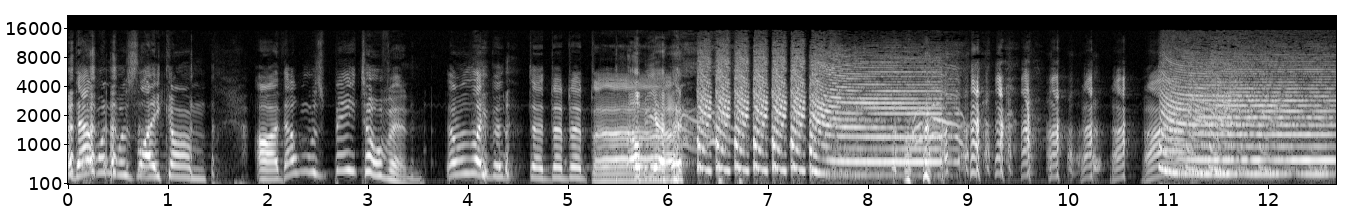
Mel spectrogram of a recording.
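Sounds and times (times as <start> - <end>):
laughter: 0.0 - 1.4, 5.6 - 7.2, 8.2 - 11.8
speech: 0.1 - 9.3
air horn blasts with added echo effect: 7.0 - 9.0, 10.9 - 12.6.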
